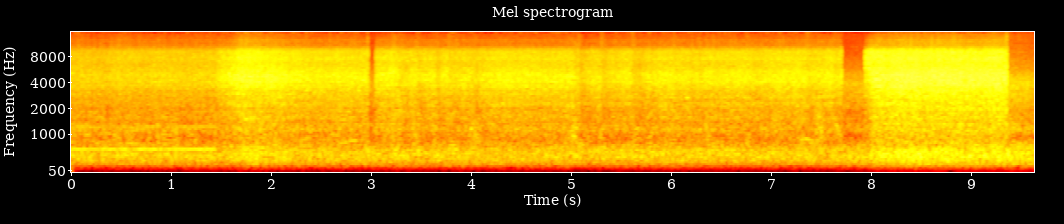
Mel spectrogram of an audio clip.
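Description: Steady drone of a Cessna's engine and propeller mixed with airflow rush, heard inside the cabin in flight. A thin steady tone sounds for the first second or so, and the noise swells a little near the end.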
